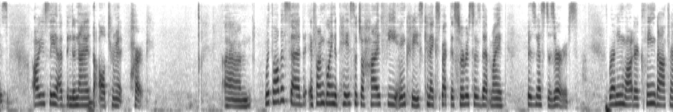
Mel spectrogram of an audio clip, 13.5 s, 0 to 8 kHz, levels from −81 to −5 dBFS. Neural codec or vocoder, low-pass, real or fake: codec, 44.1 kHz, 2.6 kbps, DAC; 7.2 kHz; fake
